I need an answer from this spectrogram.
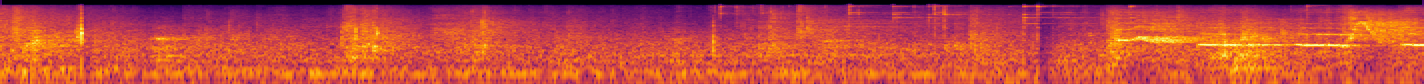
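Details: A Bull Terrier, full of energy and playing at home, gives thin, high whines and squeaky whimpers among bursts of scuffling noise.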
